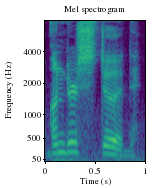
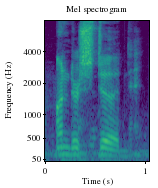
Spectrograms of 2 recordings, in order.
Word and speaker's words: understood: First up is understood. Okay, the accent or the stress is at the end of the word, understood.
